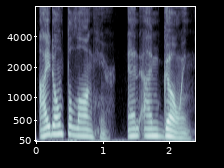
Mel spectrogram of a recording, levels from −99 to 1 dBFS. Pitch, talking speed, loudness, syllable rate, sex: 140 Hz, 175 wpm, -19 LUFS, 4.3 syllables/s, male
